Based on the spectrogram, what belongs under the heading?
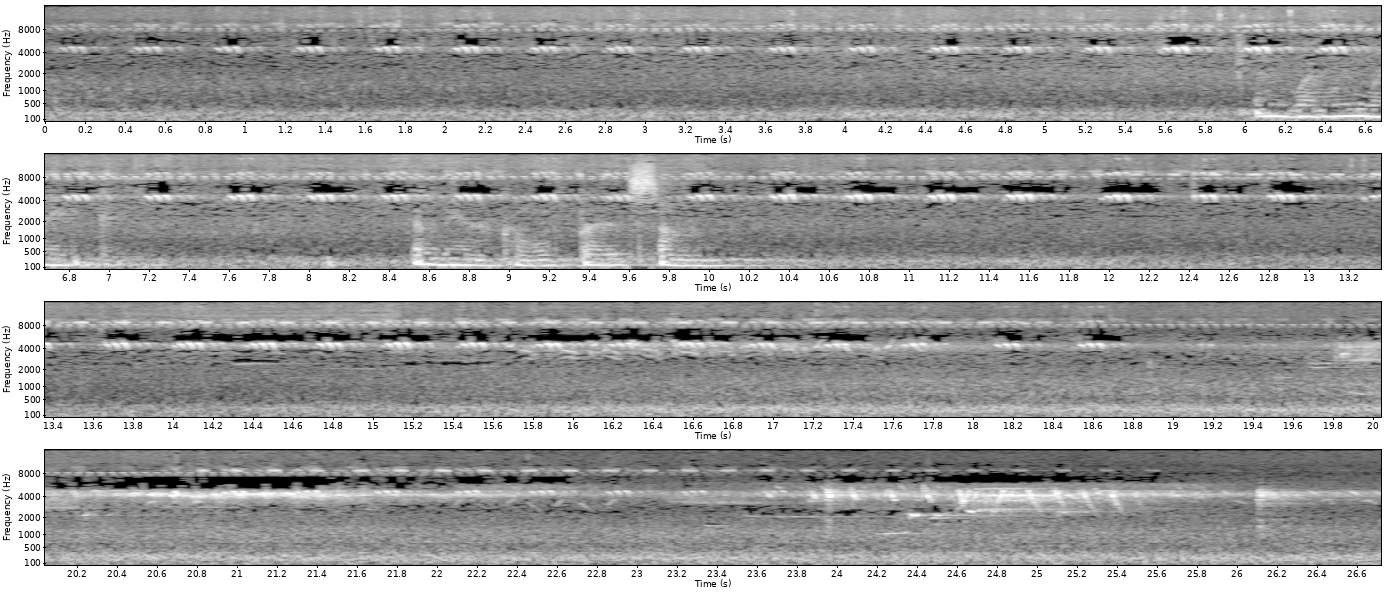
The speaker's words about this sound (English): We can hear the rush of water. Crickets and tree frogs sing to us in our sleep.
